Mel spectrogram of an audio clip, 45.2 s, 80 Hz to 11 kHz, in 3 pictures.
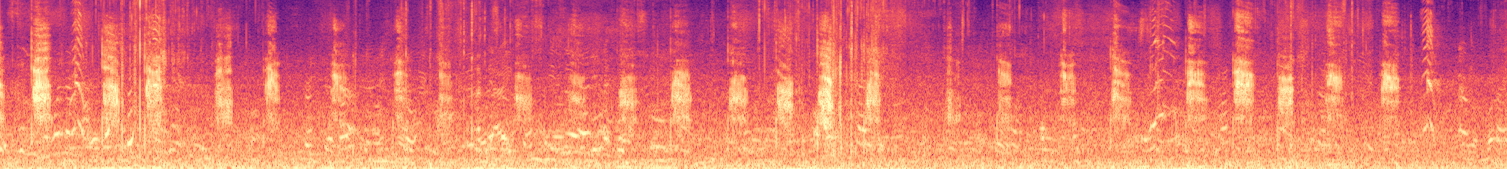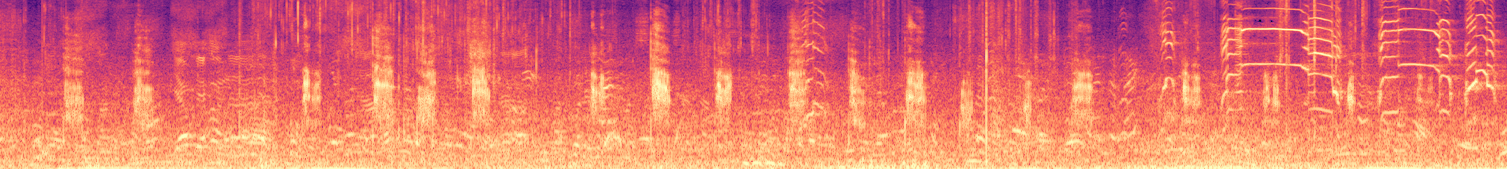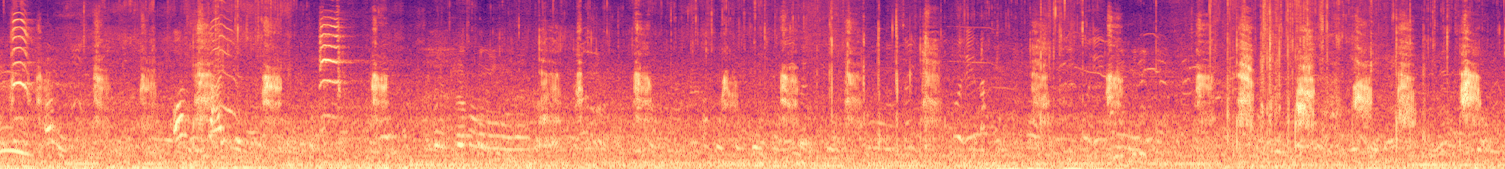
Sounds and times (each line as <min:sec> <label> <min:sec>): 0:00.0 Mallard duck eating bread crumbs 0:45.1
0:26.7 Black-headed Gull shouting 0:34.1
